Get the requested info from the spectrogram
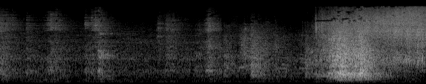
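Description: Water poured from a metal kettle into a hot stone pot (dolsot) of cooked rice to make scorched rice, sizzling loudly against the hot stone from about three seconds in.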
